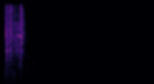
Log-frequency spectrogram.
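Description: A brief double click, two sharp snaps within about half a second right at the start.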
